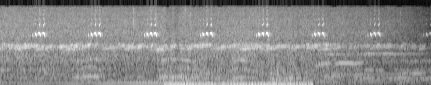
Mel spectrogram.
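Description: Night-time horror sound bed: crickets chirping steadily, a short chirp repeating about three times a second over a low sustained music drone. A loud deep rumble swells in from about a second and a half in and cuts off after about a second and a half.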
